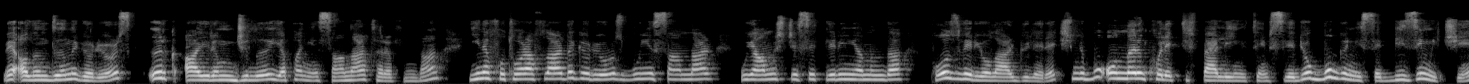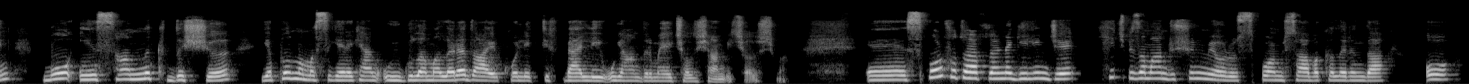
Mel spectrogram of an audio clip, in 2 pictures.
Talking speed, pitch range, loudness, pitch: 110 wpm, 185-255 Hz, -19 LUFS, 215 Hz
